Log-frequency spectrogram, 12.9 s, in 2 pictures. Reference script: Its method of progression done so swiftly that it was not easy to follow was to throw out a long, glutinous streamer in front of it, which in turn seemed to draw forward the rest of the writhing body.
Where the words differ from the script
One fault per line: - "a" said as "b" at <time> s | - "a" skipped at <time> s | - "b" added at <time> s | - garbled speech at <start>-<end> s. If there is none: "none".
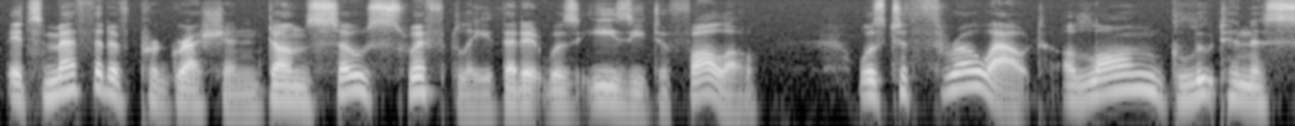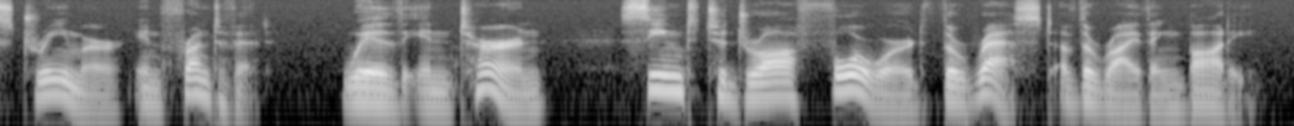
- "not" skipped at 2.9 s
- "which" said as "with" at 8.2 s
